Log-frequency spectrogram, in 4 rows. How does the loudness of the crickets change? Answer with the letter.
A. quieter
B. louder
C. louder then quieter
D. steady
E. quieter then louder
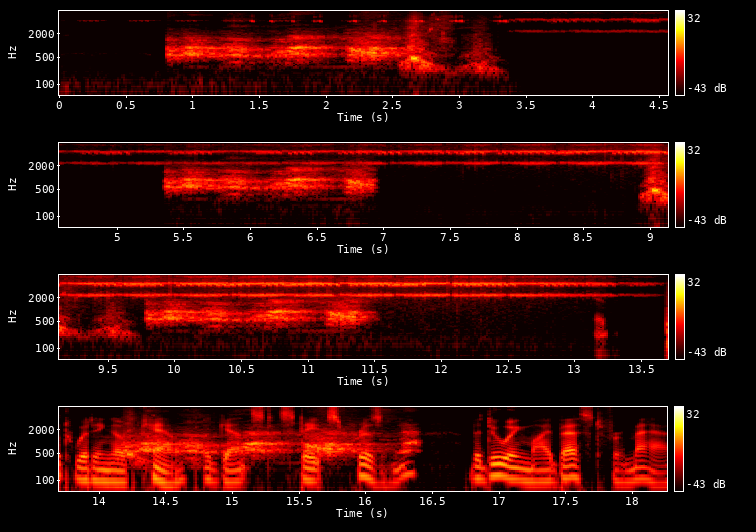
B.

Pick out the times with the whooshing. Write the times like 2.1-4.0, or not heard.
2.5-3.3, 8.9-9.7, 14.1-14.8.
